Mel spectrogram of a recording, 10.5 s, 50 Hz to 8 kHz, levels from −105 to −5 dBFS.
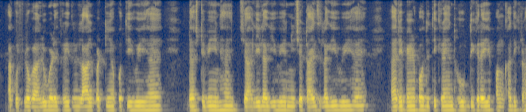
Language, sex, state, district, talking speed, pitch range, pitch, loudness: Hindi, male, Telangana, Karimnagar, 215 wpm, 105-110 Hz, 110 Hz, -18 LUFS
